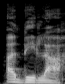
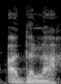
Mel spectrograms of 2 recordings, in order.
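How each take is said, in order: First: عدلہ as "a-di-la", i under the dal; careful عدلہ with zer on dal; correct pronunciation. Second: عدلہ as "ad-la", both syllables open a; the mistaken عدلہ, short a and no i; wrong pronunciation. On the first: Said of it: "درست لفظ ہے". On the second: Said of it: "اس کو لکھتے بھی ہیں اور بولتے بھی ہیں". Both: Shown as a demonstration.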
